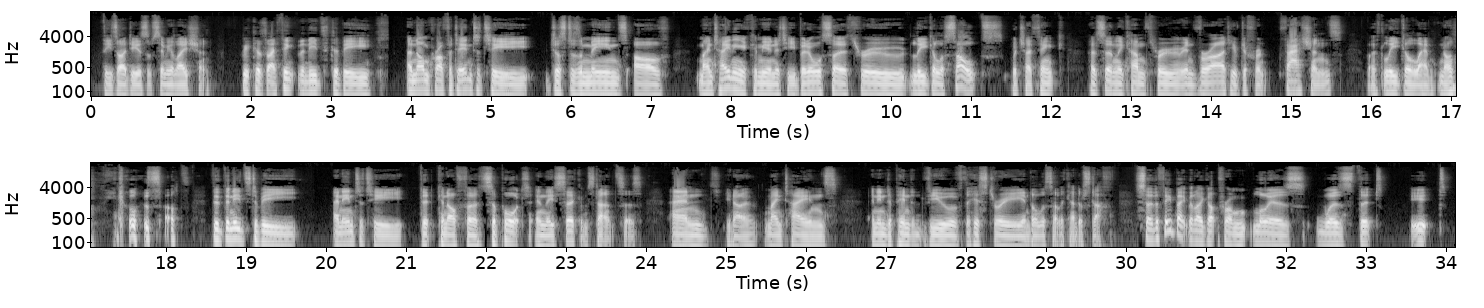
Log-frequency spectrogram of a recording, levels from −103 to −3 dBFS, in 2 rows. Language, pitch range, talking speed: English, 85-105 Hz, 155 wpm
